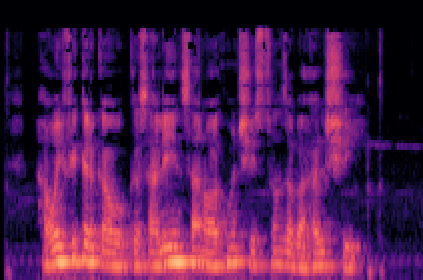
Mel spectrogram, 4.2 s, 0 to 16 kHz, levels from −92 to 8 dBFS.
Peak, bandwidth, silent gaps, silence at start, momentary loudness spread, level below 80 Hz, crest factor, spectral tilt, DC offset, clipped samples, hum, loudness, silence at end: -4 dBFS; 11.5 kHz; none; 0.4 s; 11 LU; -54 dBFS; 16 dB; -5.5 dB/octave; under 0.1%; under 0.1%; none; -21 LUFS; 0.55 s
